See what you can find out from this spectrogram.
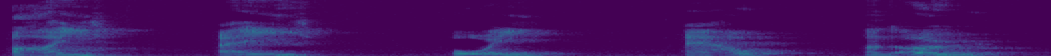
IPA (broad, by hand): aɪ eɪ ɔɪ aʊ əʉ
